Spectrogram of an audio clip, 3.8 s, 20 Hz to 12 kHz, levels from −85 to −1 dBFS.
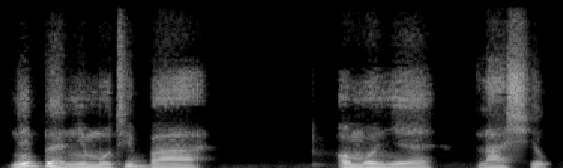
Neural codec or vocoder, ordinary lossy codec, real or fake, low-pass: codec, 24 kHz, 0.9 kbps, DualCodec; none; fake; none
